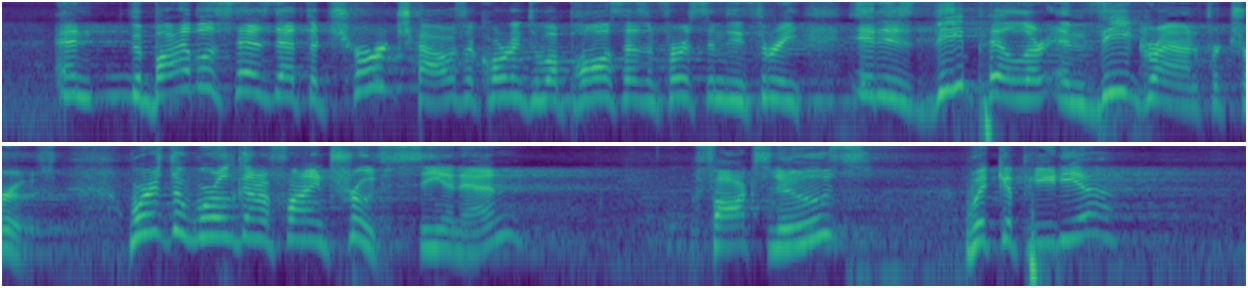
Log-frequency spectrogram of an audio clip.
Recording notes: from the 2023 Southwest Men's Conference, No Surrender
